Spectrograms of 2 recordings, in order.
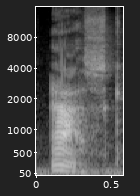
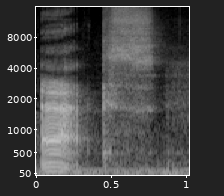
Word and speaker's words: ask: She said to this poor black girl, and just remember, when you're out there in the real world, it's ask, not axe.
